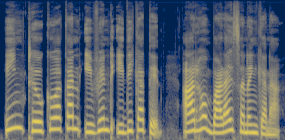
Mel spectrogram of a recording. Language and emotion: Santali, neutral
